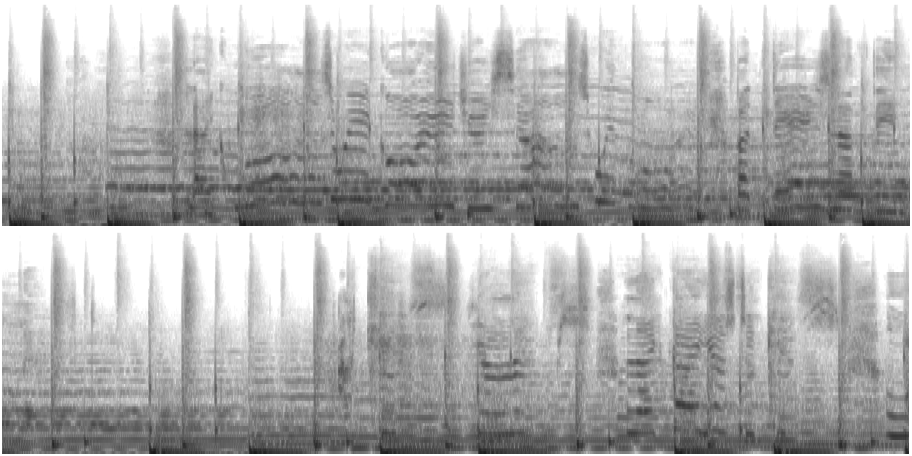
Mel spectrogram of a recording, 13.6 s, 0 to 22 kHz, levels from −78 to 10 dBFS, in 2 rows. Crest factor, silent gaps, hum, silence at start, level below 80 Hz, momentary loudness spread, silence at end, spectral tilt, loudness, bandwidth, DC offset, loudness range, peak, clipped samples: 12 dB; none; none; 0 s; -14 dBFS; 5 LU; 0 s; -6 dB/octave; -13 LUFS; 14 kHz; under 0.1%; 2 LU; 0 dBFS; 0.3%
